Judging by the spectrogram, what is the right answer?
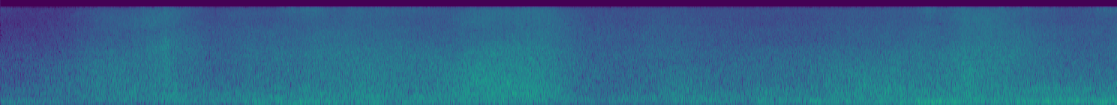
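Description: Ocean surf with wind: waves breaking, swelling and easing three times.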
